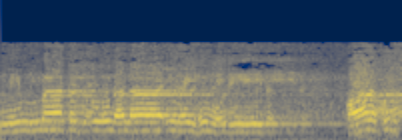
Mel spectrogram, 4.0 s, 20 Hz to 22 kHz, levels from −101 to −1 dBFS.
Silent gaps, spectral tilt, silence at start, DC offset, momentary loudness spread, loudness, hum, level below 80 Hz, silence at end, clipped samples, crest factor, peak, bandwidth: none; -1 dB/octave; 0 s; 0.3%; 14 LU; -16 LUFS; none; -56 dBFS; 0 s; under 0.1%; 14 dB; -4 dBFS; 7.2 kHz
